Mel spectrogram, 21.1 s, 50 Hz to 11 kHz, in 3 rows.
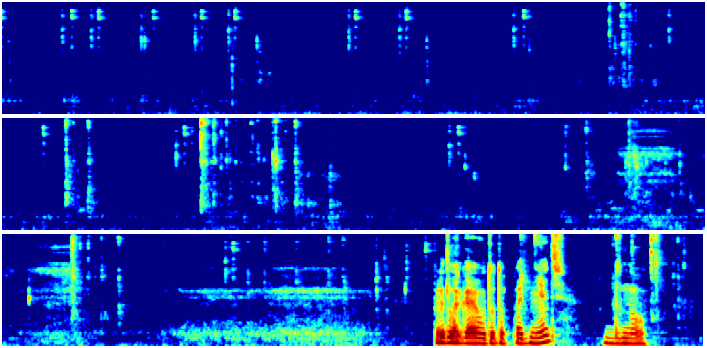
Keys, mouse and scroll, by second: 0.0 click, 0.0 g, 0.9 click, 1.5 g, 2.3 click, 2.5 g, 4.0 click, 4.2 g, 5.3-6.4 middle drag, 6.4 z, 7.4 click, 7.6 z, 7.8 s, 9.1 middle click, 9.9 s, 11.6-12.7 middle drag, 12.7 Tab, 12.9 scroll down 3, 13.8 KP_3, 14.5-14.9 scroll up 4, 14.9 Tab, 15.1 s, 16.5 middle drag, 16.7 scroll up 2, 17.0-17.8 middle drag, 17.8 3, 18.3 click, 19.4-19.8 drag, 19.8 scroll up 2, 20.0 KP_1, 20.8 z.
